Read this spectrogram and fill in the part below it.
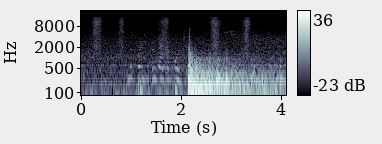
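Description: A broom sweeps across pavement with rough scraping strokes.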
